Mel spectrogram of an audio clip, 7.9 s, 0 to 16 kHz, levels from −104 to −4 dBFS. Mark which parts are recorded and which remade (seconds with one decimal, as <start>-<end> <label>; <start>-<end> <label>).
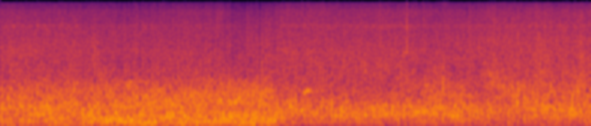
0.0-7.9 recorded

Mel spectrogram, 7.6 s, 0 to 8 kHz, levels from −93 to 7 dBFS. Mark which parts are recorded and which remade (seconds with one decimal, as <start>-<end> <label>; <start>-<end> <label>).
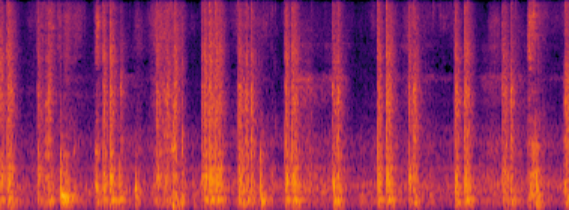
0.0-7.6 remade

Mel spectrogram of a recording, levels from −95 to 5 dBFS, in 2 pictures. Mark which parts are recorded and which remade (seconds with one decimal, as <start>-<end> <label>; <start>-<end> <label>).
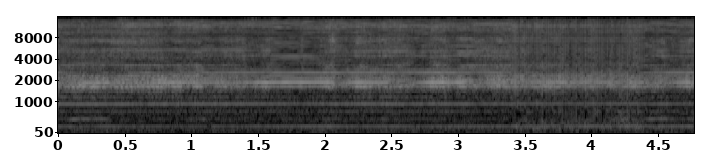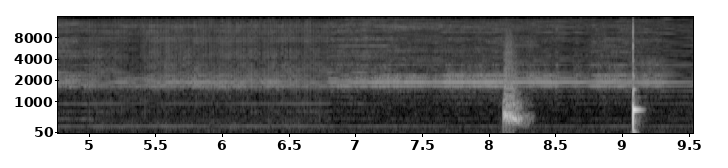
0.0-3.4 recorded; 3.4-4.4 remade; 4.4-5.0 recorded; 5.0-6.8 remade; 6.8-9.5 recorded

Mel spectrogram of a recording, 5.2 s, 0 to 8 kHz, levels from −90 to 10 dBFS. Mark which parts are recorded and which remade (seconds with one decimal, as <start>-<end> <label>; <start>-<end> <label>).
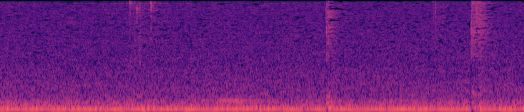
0.0-0.7 recorded; 0.7-1.9 remade; 1.9-2.4 recorded; 2.4-2.9 remade; 2.9-5.2 recorded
